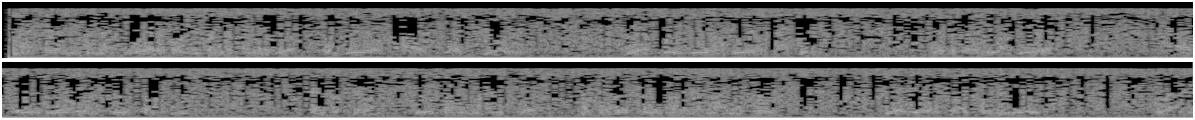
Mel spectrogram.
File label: ATIS, USA; las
